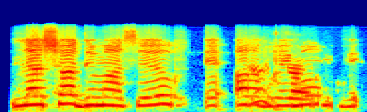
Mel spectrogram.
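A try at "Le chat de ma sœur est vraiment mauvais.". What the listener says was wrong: Le chat, s'il vous plaît. Le chat, c'est quoi l'achat? Le chat. Le chat.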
